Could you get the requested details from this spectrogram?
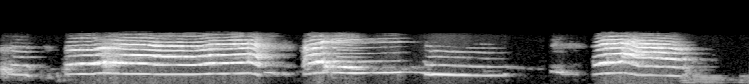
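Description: Fussy, wailing cries in several bursts with whimpers between, from an unwell, irritable baby with a cold, mouth sores, teething and fever.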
